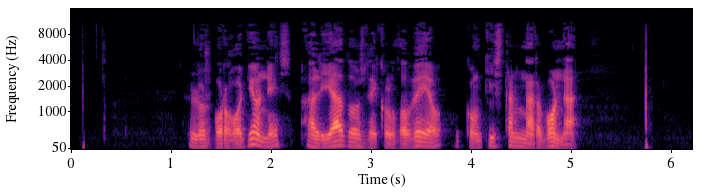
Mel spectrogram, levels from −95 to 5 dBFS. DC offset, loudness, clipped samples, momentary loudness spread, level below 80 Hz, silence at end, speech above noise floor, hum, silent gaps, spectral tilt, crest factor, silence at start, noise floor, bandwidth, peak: under 0.1%; -29 LUFS; under 0.1%; 14 LU; -62 dBFS; 0.45 s; 51 dB; none; none; -5.5 dB/octave; 24 dB; 1.2 s; -79 dBFS; 11 kHz; -6 dBFS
